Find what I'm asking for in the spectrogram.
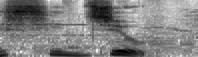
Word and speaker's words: sijo: Alors moi je dis Sijo, mais normalement c'est Sijo. Ça s'écrit S-I-J-O.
